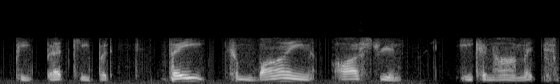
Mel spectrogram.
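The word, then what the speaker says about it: Boettke: Is that how I pronounce the name? – Yes, Betke.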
